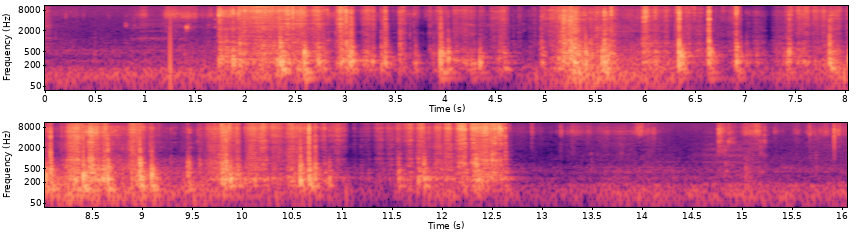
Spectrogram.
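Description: Dryer vent cleaning brush scraping and rubbing inside a metal dryer vent pipe, in uneven bursts that start about two seconds in and stop suddenly a few seconds before the end.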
